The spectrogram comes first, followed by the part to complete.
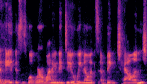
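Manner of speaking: ordinary delivery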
